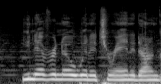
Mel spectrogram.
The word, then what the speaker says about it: pteranodon: So yeah, you never know when a pteranodon goes to the bathroom because the pee is silent.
